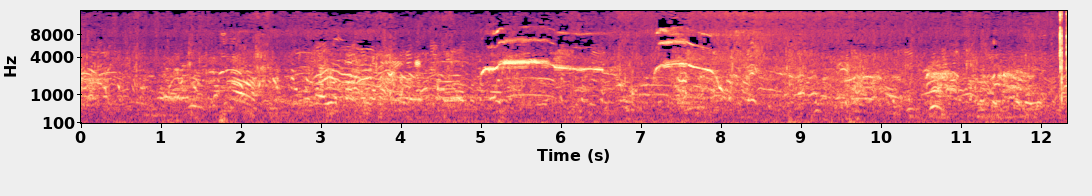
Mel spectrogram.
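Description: Many people talk and shout at a distance outdoors.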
